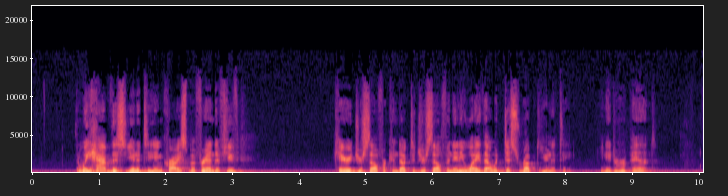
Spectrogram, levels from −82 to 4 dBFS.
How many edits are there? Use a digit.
1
